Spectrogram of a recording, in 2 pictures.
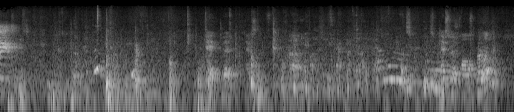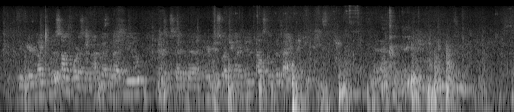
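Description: A man speaks calmly through a loudspeaker in an echoing room.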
